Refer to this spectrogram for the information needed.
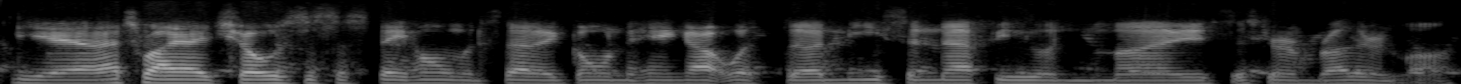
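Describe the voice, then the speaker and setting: A man's voice: medium pitch, little pitch movement, moderate pace, few pauses, no room sound. A man in his thirties with a stuffed-up nose, chatting and rambling to viewers from his bed at home on a live stream. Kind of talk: casual live stream chat. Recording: dry, phone-like lo-fi sound.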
